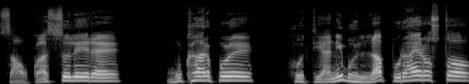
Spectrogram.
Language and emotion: Goan Konkani, fearful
